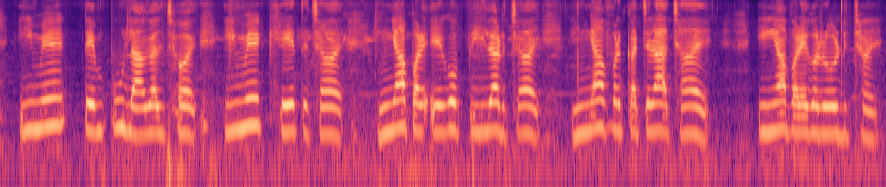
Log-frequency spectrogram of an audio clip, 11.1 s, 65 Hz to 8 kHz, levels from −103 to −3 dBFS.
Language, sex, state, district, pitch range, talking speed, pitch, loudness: Maithili, male, Bihar, Samastipur, 255-285 Hz, 115 wpm, 270 Hz, -19 LUFS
